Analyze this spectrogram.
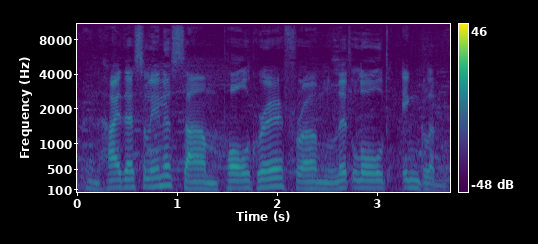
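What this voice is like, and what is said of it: British northeast England accent. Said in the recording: “he's British, in case you couldn't tell. ... I kind of talk funny. ... I'm from the northeast of England. Newcastle.”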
